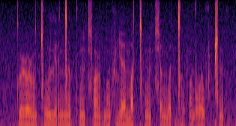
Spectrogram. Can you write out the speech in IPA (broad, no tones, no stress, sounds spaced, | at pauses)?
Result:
tʷ e ɭ o ɭ ũ ǀ u lʲ ɘ ɾ ɛ ŋ͡ǀ ɘ kʷʼ ĩ t͡ɕʰ ɔ̃ ɭ d ɔ̃ xʷ ʎ ɛ m a ǀʰ ũ t͡ɕʰ ɛ ŋʷ ɛ ɡ͡ǀ ɘ lˠ f ɔ̃ d ɘ lˠ j o xʷ ǁ ĩ xʷ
